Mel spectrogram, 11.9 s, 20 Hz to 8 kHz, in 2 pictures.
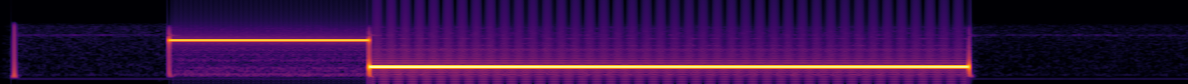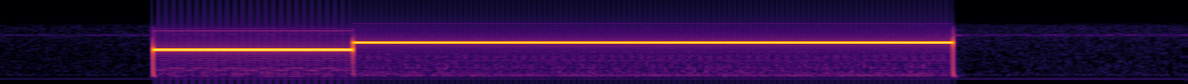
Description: Two-tone page, heard as a one-second tone, then a three-second tone, about 1800 then 640 Hz, about 1290 then 1650 Hz. It is heard from 0.9 to 10.7 s.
